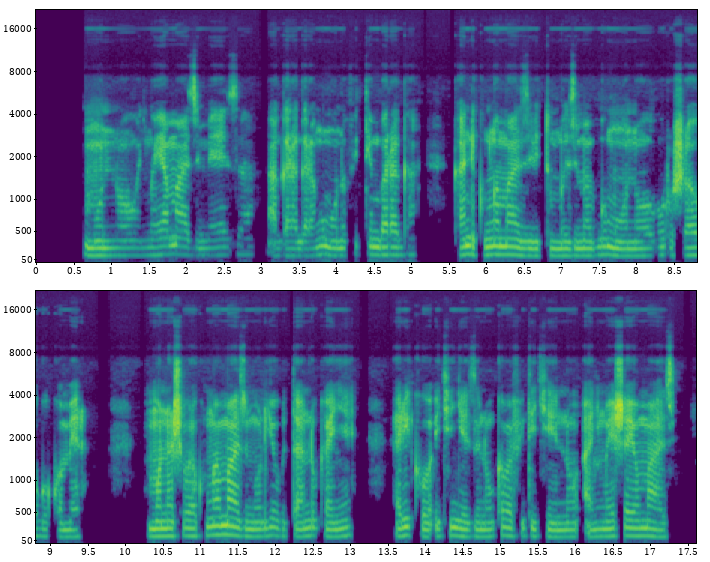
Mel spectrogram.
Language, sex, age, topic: Kinyarwanda, male, 18-24, health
